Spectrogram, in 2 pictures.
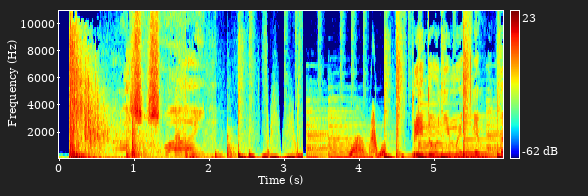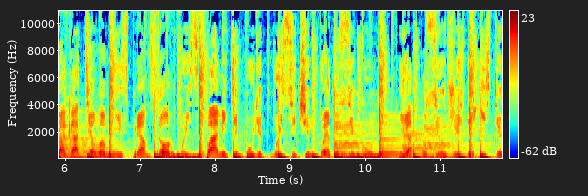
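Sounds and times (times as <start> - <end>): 
gunshot sound effect bangs: 0.1 - 1.4
speech: 1.0 - 2.0, 3.9 - 11.8.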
